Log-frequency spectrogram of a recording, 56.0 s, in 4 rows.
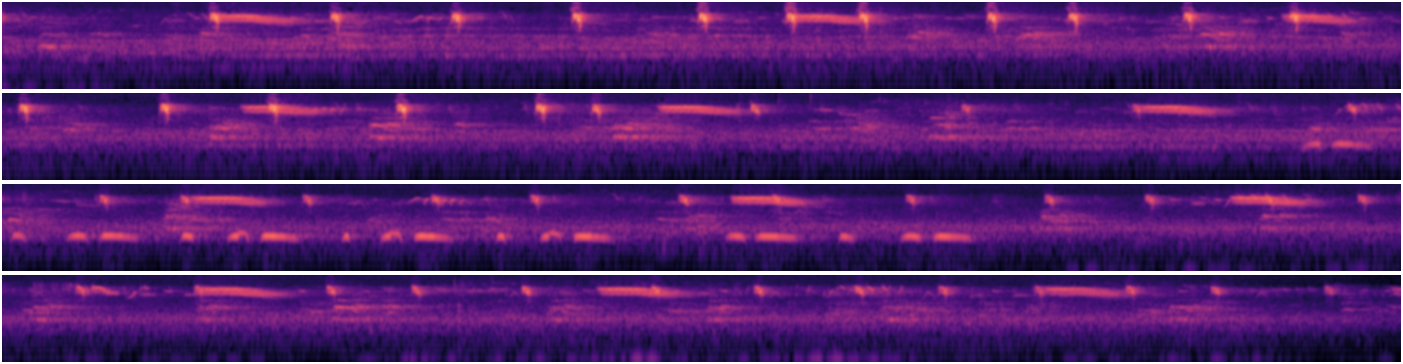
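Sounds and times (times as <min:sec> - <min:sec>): low evenly spaced bird notes: 0:00.0 - 0:55.9.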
